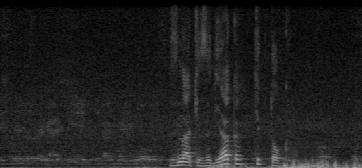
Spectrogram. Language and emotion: Russian, neutral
